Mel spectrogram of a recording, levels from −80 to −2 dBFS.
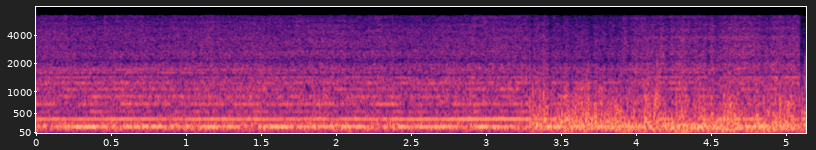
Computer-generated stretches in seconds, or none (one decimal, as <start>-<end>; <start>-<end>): none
